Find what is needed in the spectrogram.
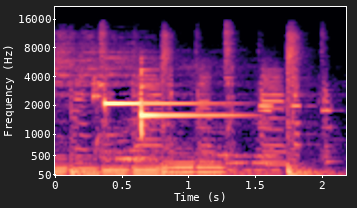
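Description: A two-note electronic chime, a higher note then a lower one held for about a second: a phone's incoming-message notification. It sounds over background music with a rhythmic plucked guitar.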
